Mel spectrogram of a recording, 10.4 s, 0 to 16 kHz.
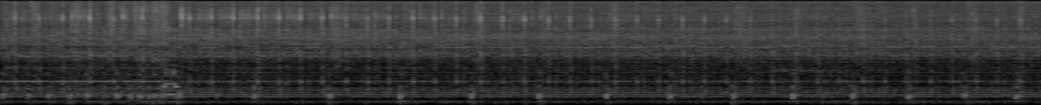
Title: UM2 feeder ticking noises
